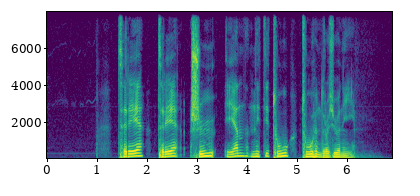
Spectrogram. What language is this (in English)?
Norwegian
